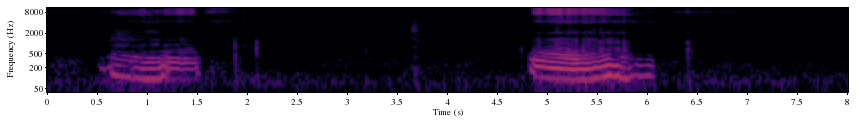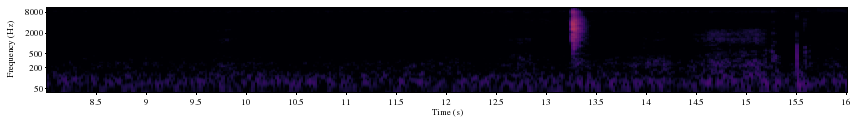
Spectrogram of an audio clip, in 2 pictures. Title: Does your dog sleeps like mine?… snoring 🤣🐕🐕🐕🐕‍🦺🐕‍🦺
